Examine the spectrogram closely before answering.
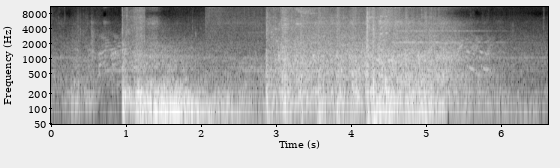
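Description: A loud explosion bursts and roars, then slowly dies away.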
